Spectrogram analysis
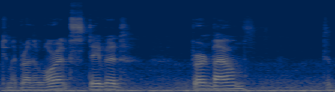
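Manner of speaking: ordinary delivery, nothing marked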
